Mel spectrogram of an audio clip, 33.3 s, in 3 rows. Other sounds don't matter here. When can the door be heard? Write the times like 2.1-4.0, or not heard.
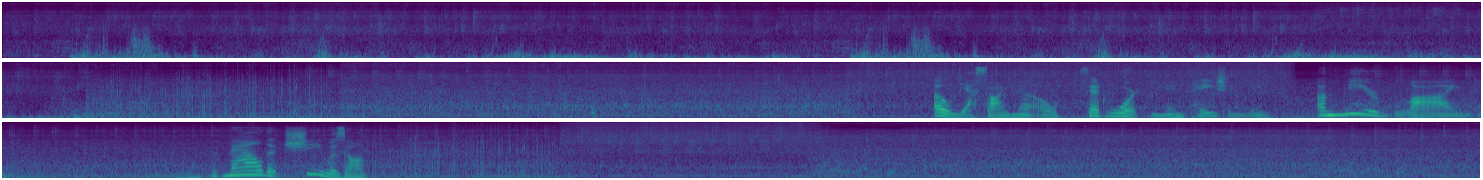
not heard.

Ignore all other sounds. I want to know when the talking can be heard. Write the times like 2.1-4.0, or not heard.
18.1-22.1, 23.8-24.9.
